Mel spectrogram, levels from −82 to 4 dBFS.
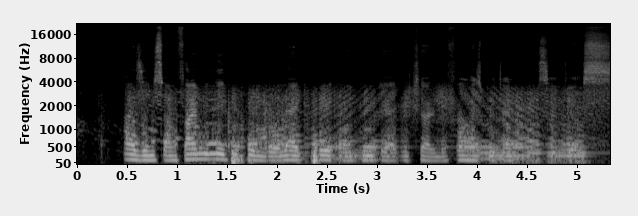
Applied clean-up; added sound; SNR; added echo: neural mask model RNNoise.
